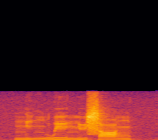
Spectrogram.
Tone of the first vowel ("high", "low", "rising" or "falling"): low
